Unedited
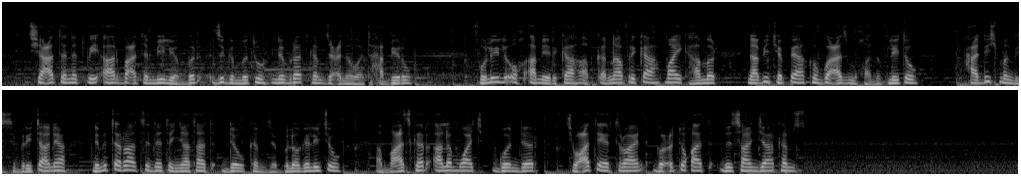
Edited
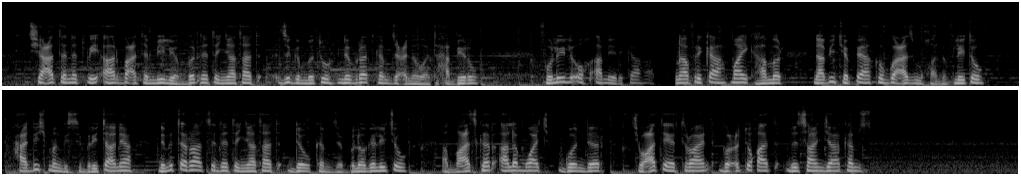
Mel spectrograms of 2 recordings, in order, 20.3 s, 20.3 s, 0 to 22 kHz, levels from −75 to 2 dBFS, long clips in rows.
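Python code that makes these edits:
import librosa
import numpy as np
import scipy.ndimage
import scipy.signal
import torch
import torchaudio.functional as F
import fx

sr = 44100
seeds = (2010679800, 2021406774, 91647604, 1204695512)

y = fx.studio_fade_out(x, sr, start_s=4.79, length_s=1.29)
y = fx.edit(y, sr, fx.duplicate(start_s=11.69, length_s=0.66, to_s=1.98), tone=tone)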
